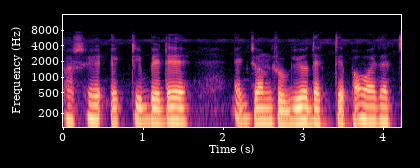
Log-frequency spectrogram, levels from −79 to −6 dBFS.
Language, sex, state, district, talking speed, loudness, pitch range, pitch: Bengali, male, Assam, Hailakandi, 125 wpm, -16 LUFS, 125-135 Hz, 130 Hz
